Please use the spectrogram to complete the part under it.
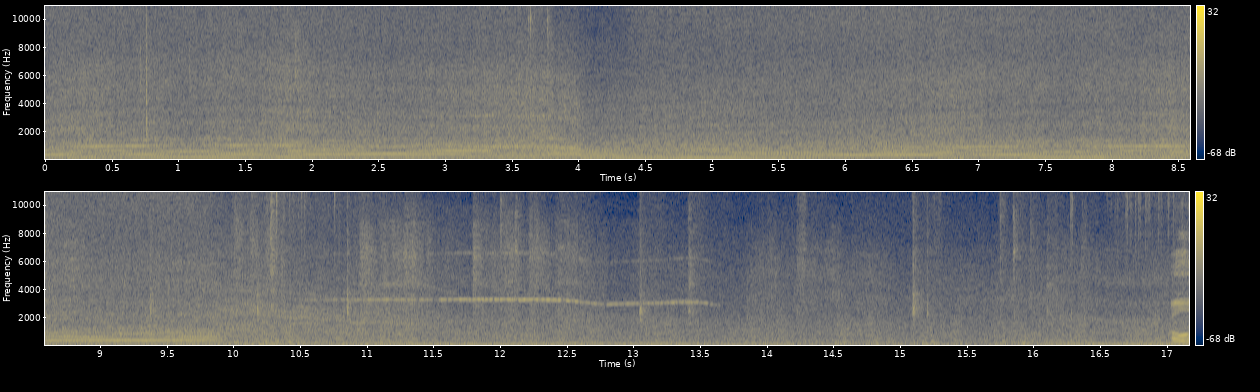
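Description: A racing car engine in the Assetto Corsa EVO video game drones steadily, its pitch holding then dropping as it shifts, with a brief whine later; continuous and close, no talking.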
